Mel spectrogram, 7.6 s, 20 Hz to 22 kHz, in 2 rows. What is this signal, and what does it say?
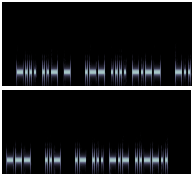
Morse code, heard as a keyed tone, about 27 wpm, 700 Hz. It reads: BUT WHY DO U ASK?
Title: Sentences from Top 200 Words and Abbreviations 28wpm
